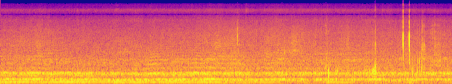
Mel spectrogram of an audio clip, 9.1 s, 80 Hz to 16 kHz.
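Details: Honey bees at Warre and Langstroth hives in a northern Kentucky apiary, active on a warm 72-degree winter day in February. A continuous deep droning hum with steady low tones runs throughout, with a few faint clicks near the end.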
